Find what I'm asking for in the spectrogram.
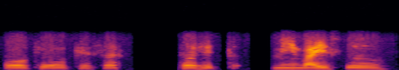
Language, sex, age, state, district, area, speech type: Telugu, male, 30-45, Andhra Pradesh, Chittoor, rural, conversation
